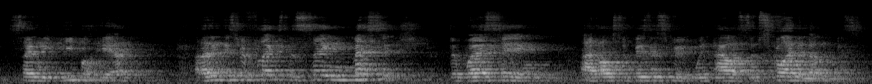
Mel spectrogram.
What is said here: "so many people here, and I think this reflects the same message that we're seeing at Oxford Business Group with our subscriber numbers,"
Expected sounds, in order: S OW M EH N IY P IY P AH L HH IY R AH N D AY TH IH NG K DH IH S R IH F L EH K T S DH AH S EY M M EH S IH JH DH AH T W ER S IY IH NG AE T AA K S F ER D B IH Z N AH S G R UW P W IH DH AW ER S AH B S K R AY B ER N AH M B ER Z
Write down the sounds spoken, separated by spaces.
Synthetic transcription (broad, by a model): S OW M EH N IY P IY P AH L HH IY R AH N AY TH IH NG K DH IH S R IH F L EH K T S DH AH S EY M M EH S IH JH DH AH T W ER S IY IH NG T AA S ER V B IH Z N AH S G R UW P W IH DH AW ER S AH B S K R AY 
